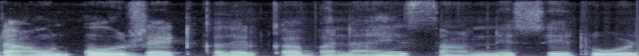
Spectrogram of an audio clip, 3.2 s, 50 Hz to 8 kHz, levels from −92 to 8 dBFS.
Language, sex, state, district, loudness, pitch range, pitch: Hindi, female, Bihar, Patna, -18 LUFS, 190-205 Hz, 195 Hz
